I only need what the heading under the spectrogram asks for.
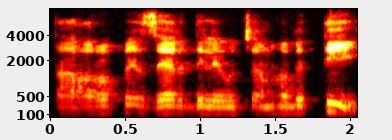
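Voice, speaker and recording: A man's voice: medium pitch, little pitch movement, a little fast, a bit bright, highs cut off. A man teaching an online lesson, explaining step by step and quizzing his students. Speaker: Quran recitation teacher.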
